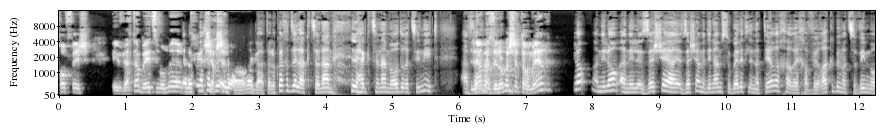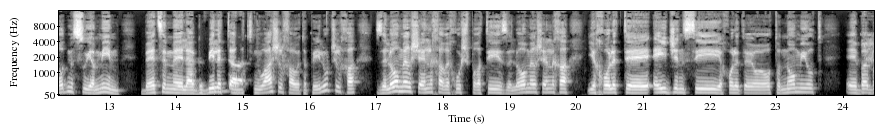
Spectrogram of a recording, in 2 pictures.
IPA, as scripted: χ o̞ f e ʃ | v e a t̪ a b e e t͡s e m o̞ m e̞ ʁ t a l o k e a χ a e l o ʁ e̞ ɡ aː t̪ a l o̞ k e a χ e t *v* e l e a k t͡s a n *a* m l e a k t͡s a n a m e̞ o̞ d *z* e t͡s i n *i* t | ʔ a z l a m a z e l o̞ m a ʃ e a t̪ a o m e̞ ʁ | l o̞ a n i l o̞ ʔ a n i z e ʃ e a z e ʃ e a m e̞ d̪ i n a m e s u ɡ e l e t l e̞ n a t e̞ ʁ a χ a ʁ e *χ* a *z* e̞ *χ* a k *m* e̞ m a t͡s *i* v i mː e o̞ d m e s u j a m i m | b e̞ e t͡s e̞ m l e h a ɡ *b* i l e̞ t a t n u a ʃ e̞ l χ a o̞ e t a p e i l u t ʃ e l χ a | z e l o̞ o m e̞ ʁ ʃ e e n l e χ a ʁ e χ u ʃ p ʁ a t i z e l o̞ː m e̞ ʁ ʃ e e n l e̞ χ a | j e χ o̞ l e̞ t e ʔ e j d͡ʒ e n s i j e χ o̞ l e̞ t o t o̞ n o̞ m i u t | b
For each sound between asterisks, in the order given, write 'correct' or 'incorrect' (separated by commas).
incorrect, correct, incorrect, correct, correct, incorrect, incorrect, incorrect, incorrect, correct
